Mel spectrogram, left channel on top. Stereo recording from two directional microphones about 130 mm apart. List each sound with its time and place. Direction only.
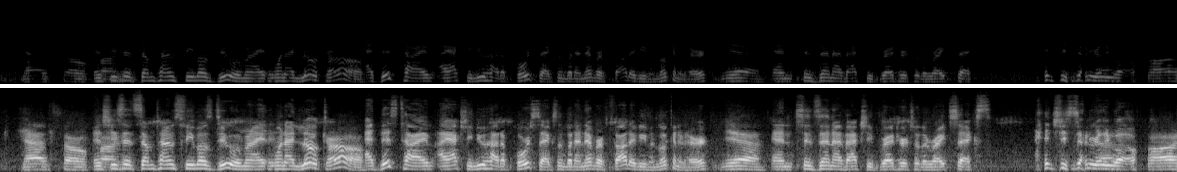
0.2 s speech: 20° right (ahead or behind)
